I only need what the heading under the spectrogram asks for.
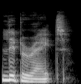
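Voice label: "liberate", British English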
